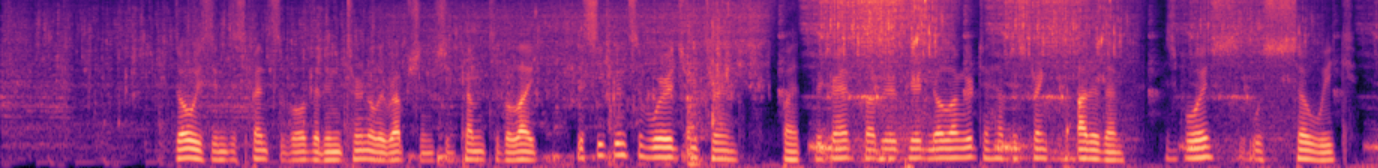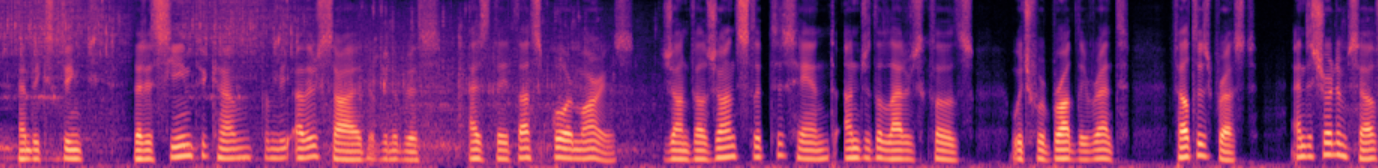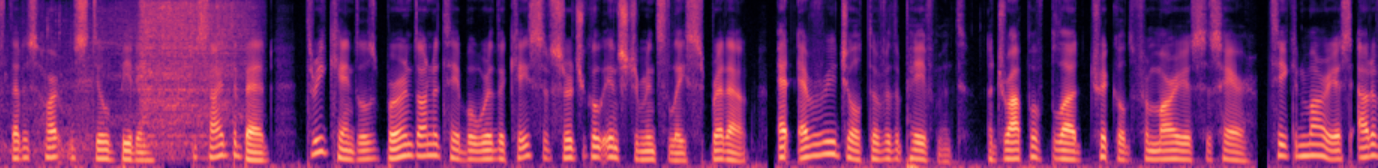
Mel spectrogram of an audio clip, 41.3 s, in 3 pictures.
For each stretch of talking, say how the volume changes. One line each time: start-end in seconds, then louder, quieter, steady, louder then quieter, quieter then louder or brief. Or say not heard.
1.8-41.3 steady.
